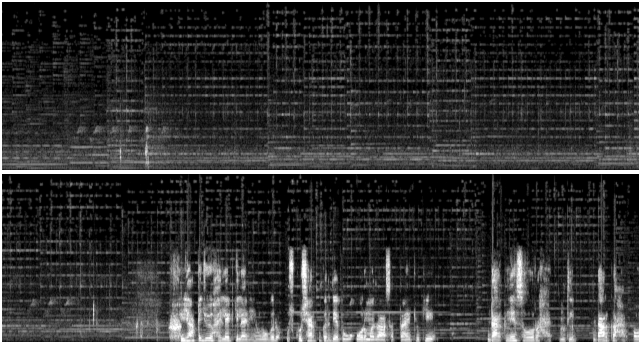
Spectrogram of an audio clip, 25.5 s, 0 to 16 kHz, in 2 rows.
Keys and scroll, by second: 14.3 space, 17.4 ctrl+=, 24.9 ctrl+=.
